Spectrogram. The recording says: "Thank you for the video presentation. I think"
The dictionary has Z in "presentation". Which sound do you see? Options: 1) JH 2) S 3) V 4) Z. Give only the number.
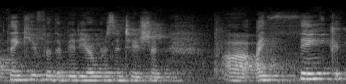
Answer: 4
